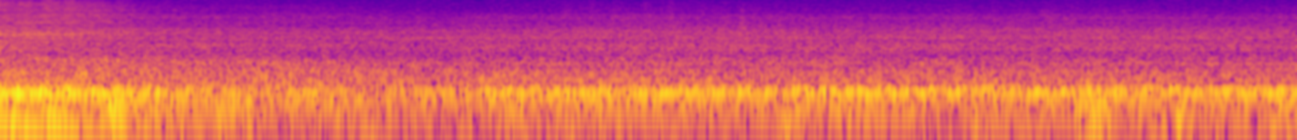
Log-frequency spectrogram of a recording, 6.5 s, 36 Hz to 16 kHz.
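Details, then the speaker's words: Car's first start and idle right after a new E85 tune, with air-fuel ratios still adjusting. A steady, even idle with a smooth low drone and no knocks or misses; it runs cleanly. "here's the first start even idle for a few minutes afr's are adjusting right now"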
